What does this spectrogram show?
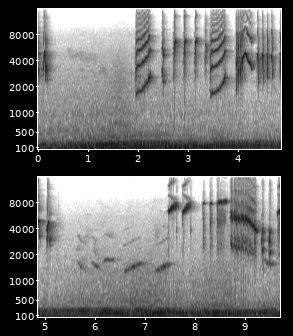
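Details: Orange-headed thrush song meant to draw quiet birds at home into song: rising sweeping whistles and quick high notes in clusters, softer low slurs mid-way, steady low background hum.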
